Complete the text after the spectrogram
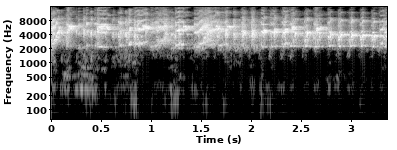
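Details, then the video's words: Green Fischer's lovebirds, kept as pets, produce continuous overlapping high chirps and squeaks, a dense shrill twitter with a slight pulsing rhythm throughout. "Fisher Love Birds Sound | African Lovebirds | Green Fisher Love birds Voice"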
